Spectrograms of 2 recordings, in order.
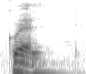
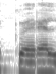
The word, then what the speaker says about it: quarrel: करना, QUARREL, ठीक है, QUARREL, क्वेल, स्टैंडर्ड में पढ़ना है तो क्वेल पढ़ सकते हैं, ऐसे क्वेरल भी पढ़ सकते हैं, ठीक है, क्वेरल।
